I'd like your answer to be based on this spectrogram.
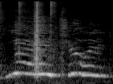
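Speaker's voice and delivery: high, loud happy cheer; excited cheer. Retold or imitated. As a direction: cheer her on like she just won. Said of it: "I was like".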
